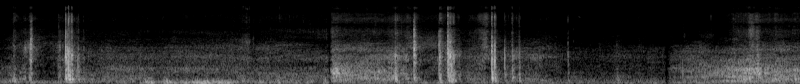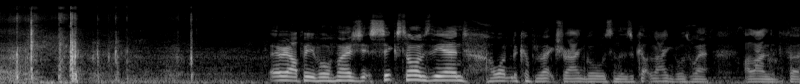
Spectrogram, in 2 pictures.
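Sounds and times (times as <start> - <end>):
skateboard clacking on concrete: 0.0 - 1.4, 2.3 - 6.4, 7.0 - 10.4
skateboard wheels rolling on concrete: 0.0 - 12.6.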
